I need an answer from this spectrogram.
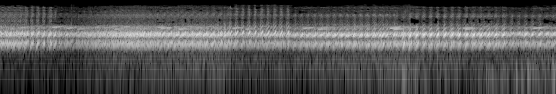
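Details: Male gray tree frogs (Hyla versicolor) in a spring breeding chorus at a New Hampshire pond on a warm mid-May evening. Overlapping trills pulse rapidly throughout, and a clearer, close trill builds near the end.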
